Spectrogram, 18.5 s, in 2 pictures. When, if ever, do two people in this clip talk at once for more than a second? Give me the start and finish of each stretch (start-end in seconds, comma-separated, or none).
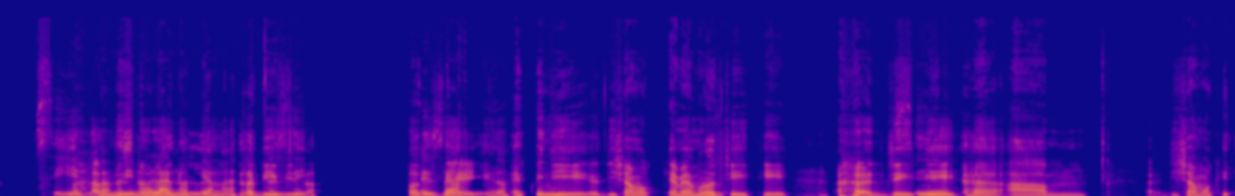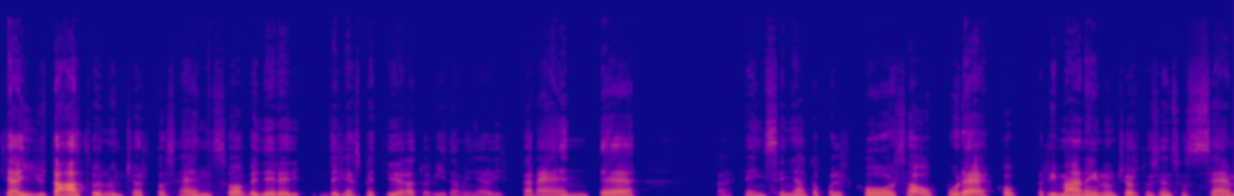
0.5-2.3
